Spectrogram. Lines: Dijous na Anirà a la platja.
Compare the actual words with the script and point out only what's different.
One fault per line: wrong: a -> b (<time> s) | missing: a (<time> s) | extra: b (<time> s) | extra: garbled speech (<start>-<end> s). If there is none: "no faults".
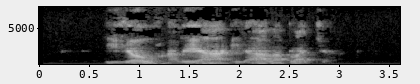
extra: Lea (1.4 s)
